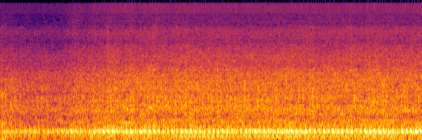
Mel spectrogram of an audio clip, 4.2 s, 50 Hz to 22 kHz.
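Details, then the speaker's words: Mainstays 12-inch oscillating table fan on medium speed, grille bent; steady low buzz over a soft whoosh, loud vibration from the housing while the motor itself is quiet; fan vibration noise. "it's loud on medium the vibration the fan is actually pretty quiet just the vibration is just oh"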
